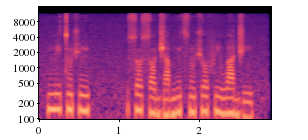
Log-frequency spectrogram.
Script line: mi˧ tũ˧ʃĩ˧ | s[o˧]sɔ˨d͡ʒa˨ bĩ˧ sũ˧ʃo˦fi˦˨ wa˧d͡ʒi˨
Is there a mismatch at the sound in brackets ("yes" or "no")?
no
